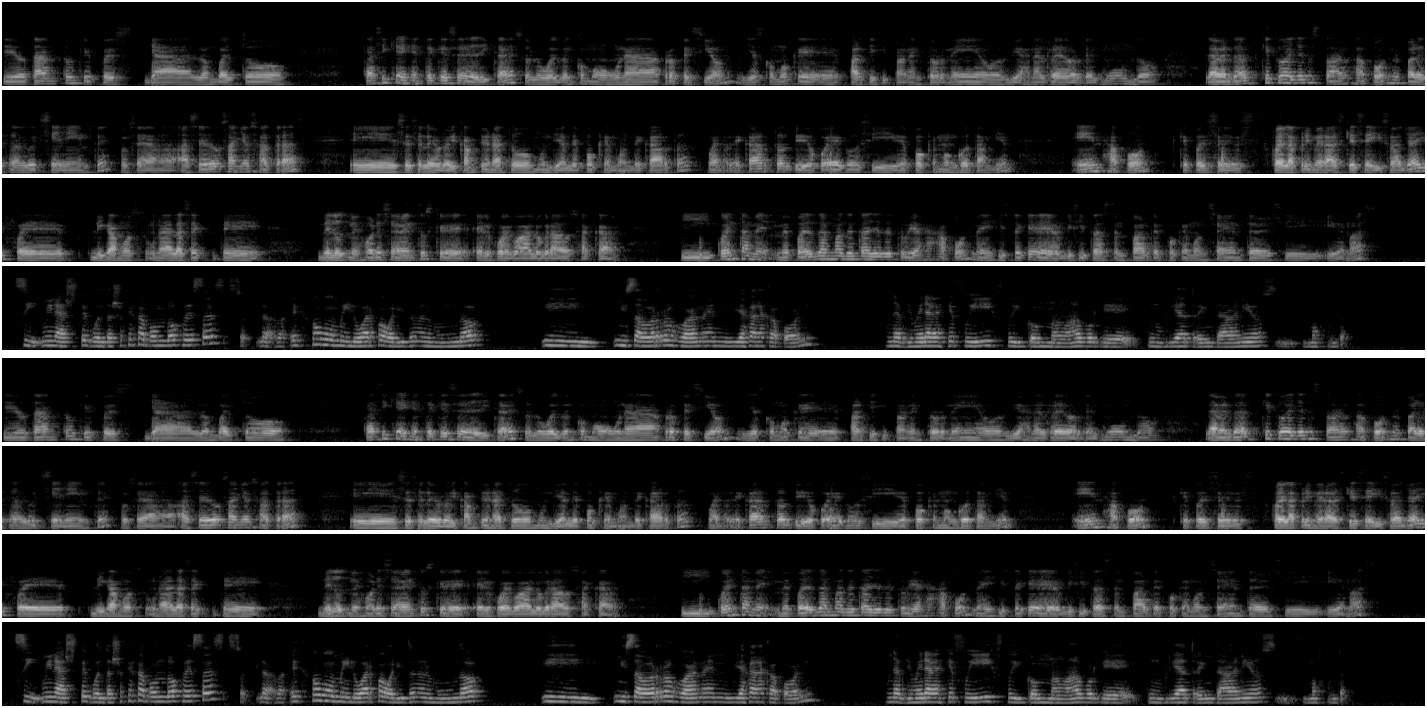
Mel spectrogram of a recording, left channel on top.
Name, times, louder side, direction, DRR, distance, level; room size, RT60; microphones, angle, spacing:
voice 1, 0.0-2.8 3.6-11.6 12.0-24.3 24.9-25.7 26.0-31.1 31.6-34.7 35.2-42.1, right 1 dB, 30° left, 1.3 m, -31 dB
voice 2, 42.9-47.5 48.1-50.8 51.5-56.1, right 1 dB, 30° right, 1.1 m, -33 dB
7.8 x 4.3 x 3.5 m
head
